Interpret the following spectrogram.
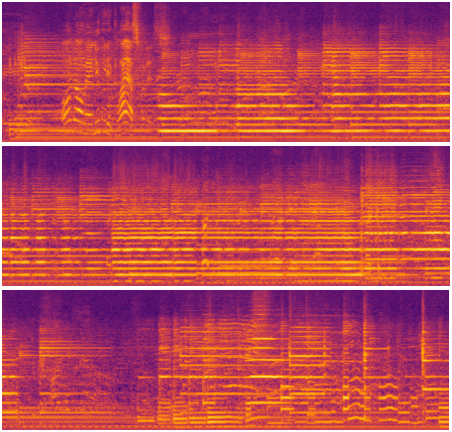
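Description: Live band music: a fiddle playing long held notes with slides over electric guitar, easing off briefly about three quarters of the way through before picking up again.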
